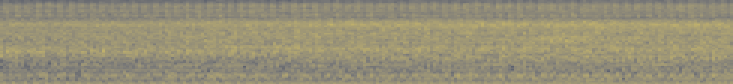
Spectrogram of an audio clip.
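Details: Ford Transit Custom diesel after fuel filter replacement and priming, clutch pressed to start: steady, even idle with a smooth low rumble, no misses or knocks, no leaks; normal diesel idle.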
